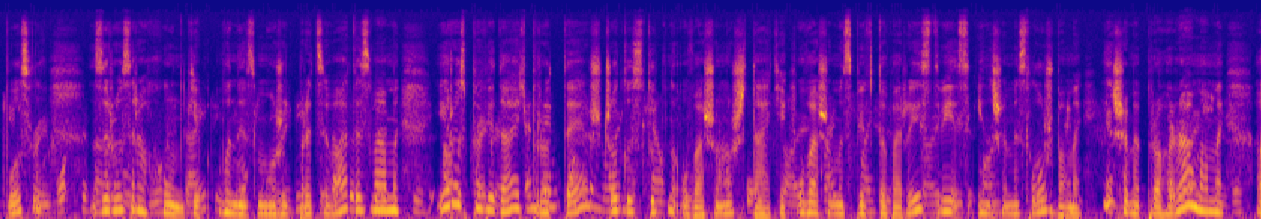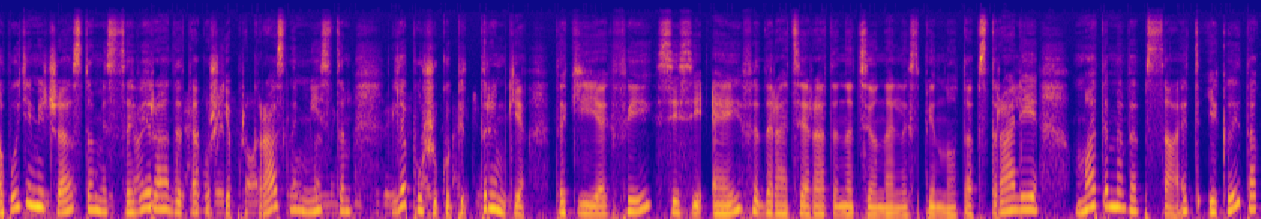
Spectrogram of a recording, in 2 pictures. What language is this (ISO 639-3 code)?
ukr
